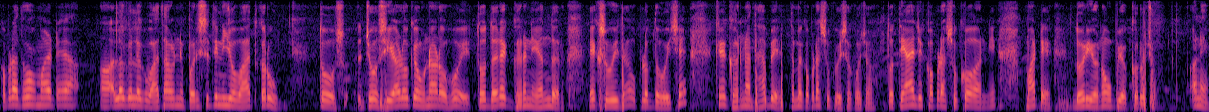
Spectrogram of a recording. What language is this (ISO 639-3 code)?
guj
